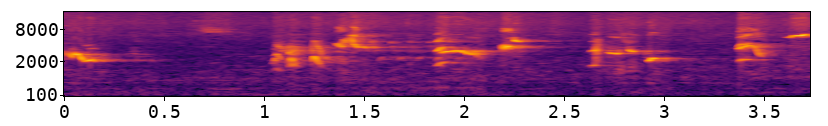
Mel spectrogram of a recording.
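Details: Gray catbird singing a jumbled song of melodious, nasal and squeaky notes, a species that sings all day and includes imitations of Carolina wrens and towhees; here short varied phrases of squeaks and slurred whistles come in bursts separated by brief pauses.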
